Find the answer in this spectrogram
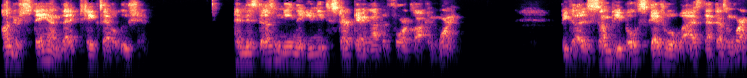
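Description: Speaking at a fairly quick pace, a man leaves long, frequent pauses. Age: 30s. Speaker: podcast host and athletic coach. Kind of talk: solo motivational podcast monologue.

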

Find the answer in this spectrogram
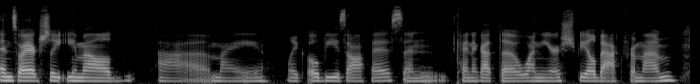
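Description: Speaking with an Upper Midwest accent, a woman uses a very deep, low pitch and a monotone, flat intonation at a fairly slow pace. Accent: Upper Midwest American. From Minnesota, Twin Cities suburbs. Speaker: physician assistant. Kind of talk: interview, personal testimony.

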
